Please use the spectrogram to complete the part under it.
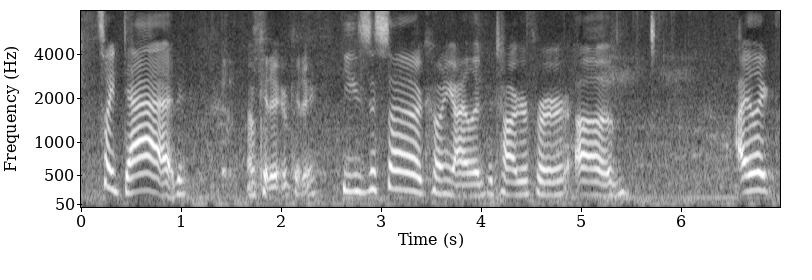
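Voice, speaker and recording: A young woman from Brooklyn chats informally in a fairly high voice, with plenty of casual filler words. She is recorded on a clip-on mic out on a city street, with clear traffic noise around her. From Brooklyn, New York. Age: young adult. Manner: informal, slangy, frequent like and you know. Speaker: street photographer being interviewed. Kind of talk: casual chat while walking. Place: outdoors on busy city streets. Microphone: wireless clip-on mic.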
